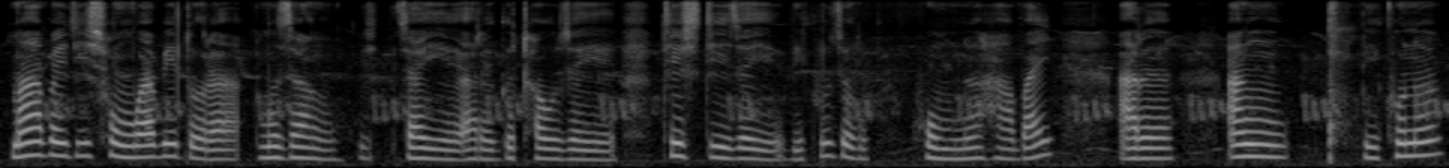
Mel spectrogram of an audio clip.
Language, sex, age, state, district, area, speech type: Bodo, female, 45-60, Assam, Udalguri, rural, spontaneous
